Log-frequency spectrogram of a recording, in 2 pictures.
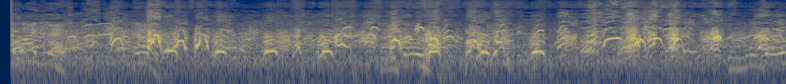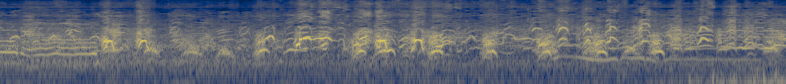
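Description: A pack of sled dogs barks, yips and howls together in an excited, overlapping chorus.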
